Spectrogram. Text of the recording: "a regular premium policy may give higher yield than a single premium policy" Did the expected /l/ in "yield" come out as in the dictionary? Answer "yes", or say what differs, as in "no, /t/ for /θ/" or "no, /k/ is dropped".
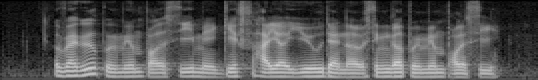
no, /l/ is dropped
